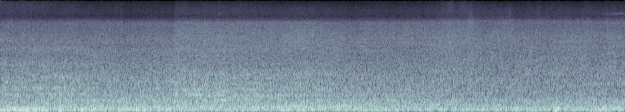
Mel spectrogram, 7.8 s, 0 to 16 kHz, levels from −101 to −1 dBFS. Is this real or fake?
fake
